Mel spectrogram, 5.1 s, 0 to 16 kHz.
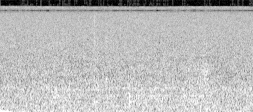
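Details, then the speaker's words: Corsair AX1200 power supply with replacement Noise Blocker Black Silent Pro PK3 fan turned down to about 900 RPM, camera about 300 mm away: soft steady airy hush, no ticking, rattle or bearing whine; quiet normal running. "and I'm just turning it down again and that's spinning there now that's spinning approximately 900 listen camera 300 mil"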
